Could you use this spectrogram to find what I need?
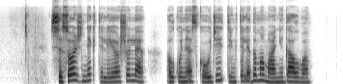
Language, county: Lithuanian, Kaunas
